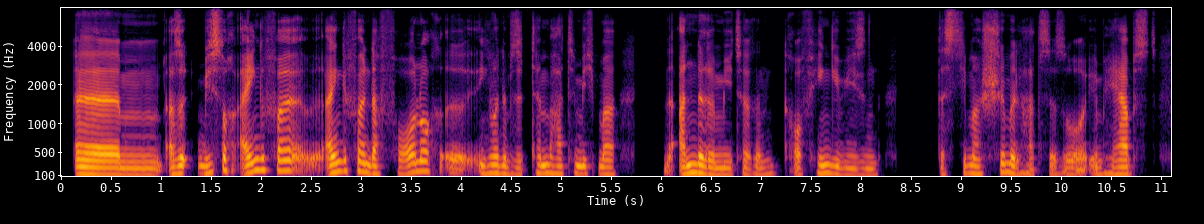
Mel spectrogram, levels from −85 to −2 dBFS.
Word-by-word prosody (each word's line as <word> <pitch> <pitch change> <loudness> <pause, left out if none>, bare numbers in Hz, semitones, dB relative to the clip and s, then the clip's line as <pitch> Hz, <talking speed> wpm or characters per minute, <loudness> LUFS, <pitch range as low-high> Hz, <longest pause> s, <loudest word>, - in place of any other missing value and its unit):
Ähm, 115 -3 +5
also, 130 +3 +3
mir 130 0 -1
ist 150 - +1
noch 195 0 +2
eingefall 180 +2 +1
eingefallen 160 +2 +3
davor 130 +2 0
noch, 170 0 0
äh, 410 -1 -3
irgendwann 140 0 -1
im 130 - -2
September 135 +4 -3
hatte 130 +1 -6
mich 130 0 -1
mal 120 -1 -2 0.5
'ne - - -8
andere 130 -1 +4
Mieterin 115 +2 -6
darauf - - -6
hingewiesen, 110 -6 -4 0.6
dass - - -4
die - - -7
mal 130 -2 -2
Schimmel 140 -2 -1
hatte, 100 - -8
so - - -4
im - - -6
Herbst. 120 -1 -2
130 Hz, 155 wpm, -22 LUFS, 115-140 Hz, 0.6 s, Ähm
